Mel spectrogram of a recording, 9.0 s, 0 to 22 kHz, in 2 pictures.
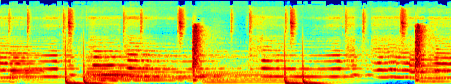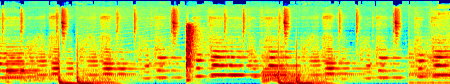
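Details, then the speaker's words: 2005 Toyota Land Cruiser 100 Series front passenger door speaker tested after DIY surround replacement; music plays cleanly with firm bass and clear highs, no buzz or rattle. It sounds like a new speaker, with the rattling fixed. "Alright, so that was a massive success. The speaker sounds like a brand new speaker now. No more rattling and crazy sound."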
